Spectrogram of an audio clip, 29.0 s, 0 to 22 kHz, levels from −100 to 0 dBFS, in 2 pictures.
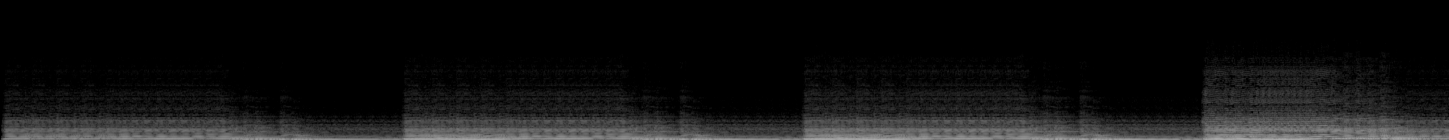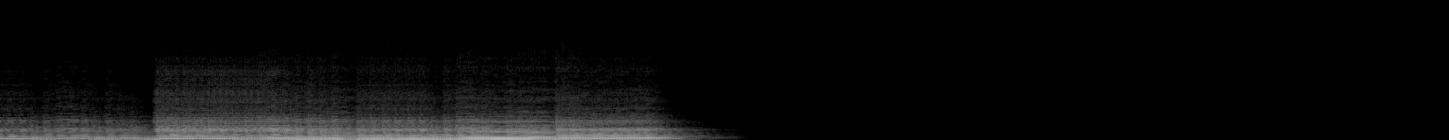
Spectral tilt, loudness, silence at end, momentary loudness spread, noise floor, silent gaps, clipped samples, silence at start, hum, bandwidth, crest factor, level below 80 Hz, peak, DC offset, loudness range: -8.5 dB/octave; -38 LUFS; 7.6 s; 10 LU; -80 dBFS; none; under 0.1%; 0.05 s; none; 8.4 kHz; 18 dB; -74 dBFS; -20 dBFS; under 0.1%; 9 LU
